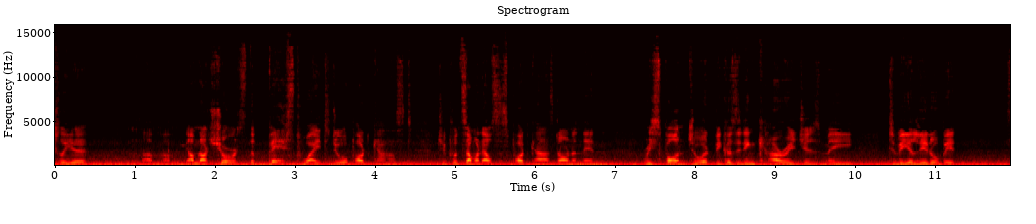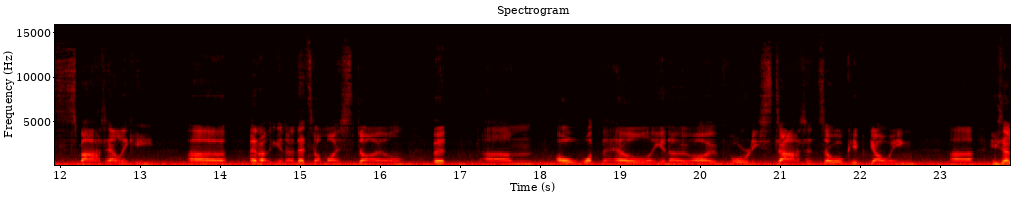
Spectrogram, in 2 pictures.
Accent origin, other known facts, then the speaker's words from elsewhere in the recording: Australia; We're both Aussies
